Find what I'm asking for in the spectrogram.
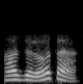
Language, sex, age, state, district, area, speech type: Nepali, female, 30-45, West Bengal, Darjeeling, urban, conversation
